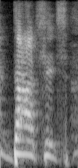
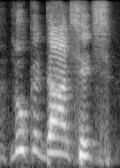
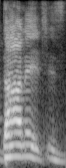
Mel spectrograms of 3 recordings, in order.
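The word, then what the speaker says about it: Dončić: and I'm picking Luca donic to win hey I'm say y'all told me on Tik Tok I said his name wrong Luca donic that's how you say it not Don it's donit they told me I got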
